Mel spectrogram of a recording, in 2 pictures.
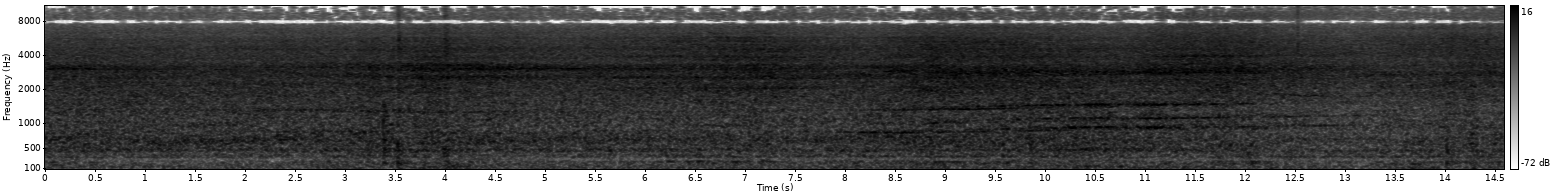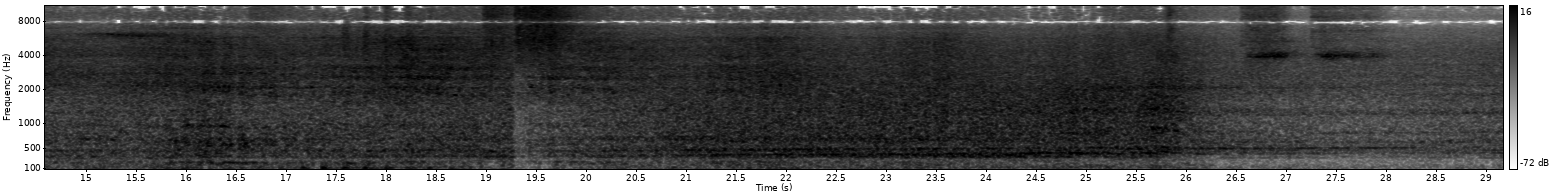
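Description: ICE high-speed train running past close by: steady rolling noise over the rails with high, slowly gliding wheel squeal. About 26 s in, the sound drops abruptly to the quieter run of an approaching ICE 1 train.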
